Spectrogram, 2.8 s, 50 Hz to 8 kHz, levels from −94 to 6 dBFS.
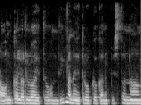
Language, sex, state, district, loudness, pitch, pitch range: Telugu, female, Andhra Pradesh, Sri Satya Sai, -15 LUFS, 220 Hz, 210-230 Hz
